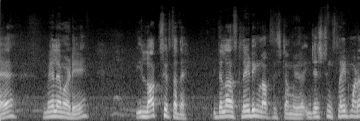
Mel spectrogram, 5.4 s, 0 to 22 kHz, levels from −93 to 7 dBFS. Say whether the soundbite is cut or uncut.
uncut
